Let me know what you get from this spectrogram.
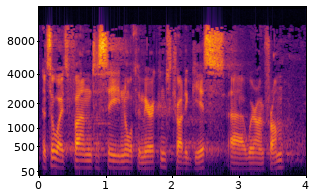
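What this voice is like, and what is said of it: New Zealand accent. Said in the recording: “my accent comes from ... it comes from New Zealand”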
